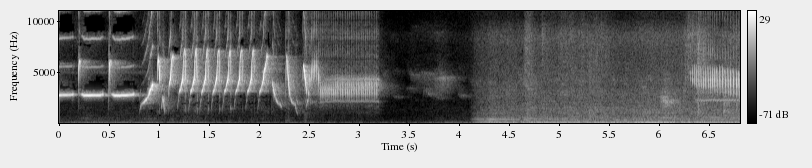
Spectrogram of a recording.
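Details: Spanish Timbrado canary training song: a few sharp whistled notes, then a rapid rolling series of chirps and a short buzzy trill. About a second of silence follows, then steady hissing background noise.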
